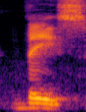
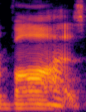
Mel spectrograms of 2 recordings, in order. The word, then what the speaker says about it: vase: this is like a Priceless vase for example or Vaz depending how you want to pronounce it and um so there's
